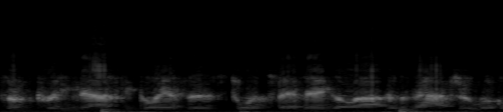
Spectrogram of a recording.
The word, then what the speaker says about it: Fandango: pretty nasty glances towards Fandango after the match. It looked like they had a couple issues with each other. First of all, say it right. It's Fandango. Fandango.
